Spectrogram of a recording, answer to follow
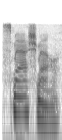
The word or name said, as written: smashmouth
